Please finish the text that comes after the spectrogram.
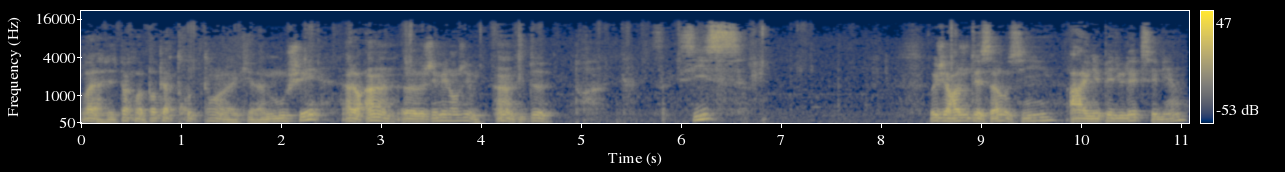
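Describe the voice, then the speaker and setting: A hoarse man talking his way through a solo card game in hesitant, mumbled commentary. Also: lowish voice, normal speed, darkish tone. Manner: hesitant, mumbling, many restarts, muttering to himself. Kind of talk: casual solo gameplay commentary. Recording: roomy echo, faint ambience.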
